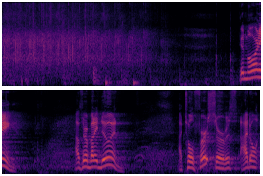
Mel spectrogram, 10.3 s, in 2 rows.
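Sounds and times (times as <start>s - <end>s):
church congregation applauding at a morning service: 0.0s - 3.6s
speech: 4.8s - 5.6s, 6.6s - 7.7s, 8.7s - 10.3s.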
